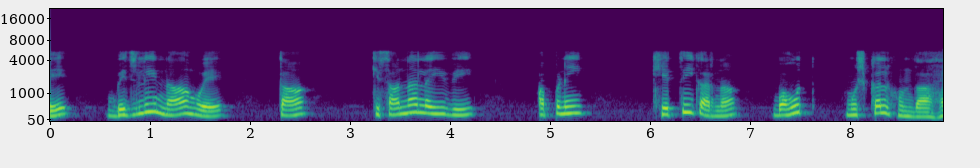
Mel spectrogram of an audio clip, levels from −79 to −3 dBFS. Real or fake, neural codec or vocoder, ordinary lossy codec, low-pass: real; none; none; 5.4 kHz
